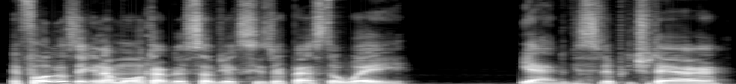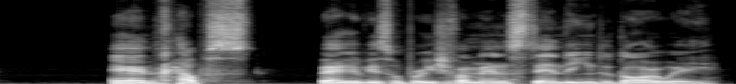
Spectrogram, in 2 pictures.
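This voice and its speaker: A man streams a game and reads its text aloud, often tripping over a word and starting again. His pitch swings widely as he reads, sitting in a middle register. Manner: reads haltingly, stumbles and restarts on words.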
